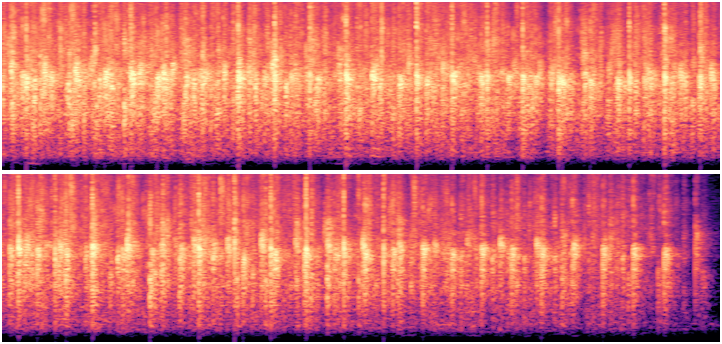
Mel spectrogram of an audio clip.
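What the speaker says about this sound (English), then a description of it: "Big round of applause to everybody else." A large audience claps for an extended stretch at a surgical diplomates graduation ceremony, producing a dense, even wall of applause that tapers off near the end.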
